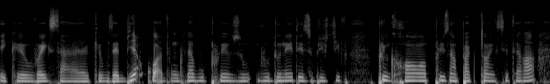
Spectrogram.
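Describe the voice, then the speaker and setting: A woman speaks at a very fast pace with a very deep, low pitch and a dark, mellow tone. The sound is dry and close with no echo, in a very clean recording with a silent background. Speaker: personal finance podcaster. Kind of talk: solo podcast advice talk. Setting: solo at a microphone. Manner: conversational, with hesitations.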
